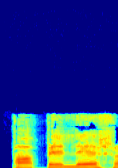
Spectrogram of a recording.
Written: papelera

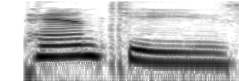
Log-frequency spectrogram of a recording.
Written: panties

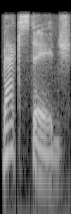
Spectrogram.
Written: backstage

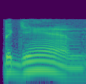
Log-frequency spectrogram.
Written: began

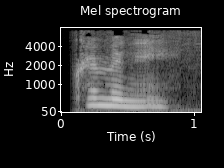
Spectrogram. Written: criminy

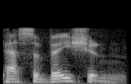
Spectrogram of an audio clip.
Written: passivation

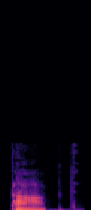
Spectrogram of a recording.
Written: copt

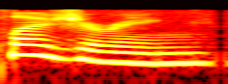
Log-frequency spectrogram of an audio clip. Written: pleasuring

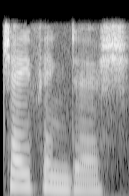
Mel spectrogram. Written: chafing dish

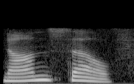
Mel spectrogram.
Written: nonself

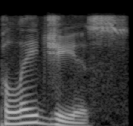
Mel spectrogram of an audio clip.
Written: Pelagius

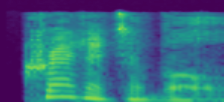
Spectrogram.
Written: creditably

